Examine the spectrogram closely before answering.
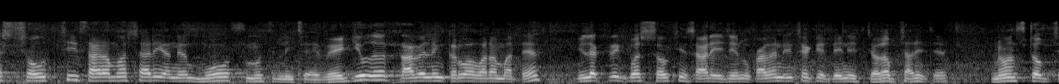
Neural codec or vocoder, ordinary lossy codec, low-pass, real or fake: codec, 16 kHz, 2 kbps, X-Codec, HuBERT features, trained on balanced general audio; none; none; fake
